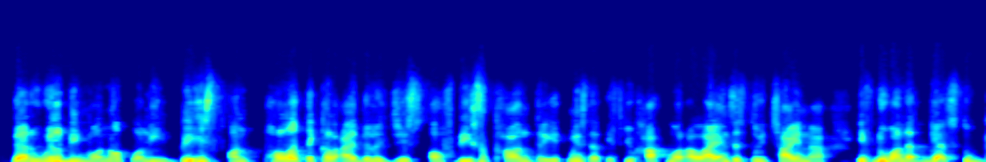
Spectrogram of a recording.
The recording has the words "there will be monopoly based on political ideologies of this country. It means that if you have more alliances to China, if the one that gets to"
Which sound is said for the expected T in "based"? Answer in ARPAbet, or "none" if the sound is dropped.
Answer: T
